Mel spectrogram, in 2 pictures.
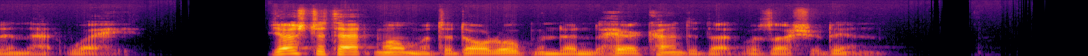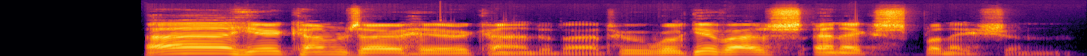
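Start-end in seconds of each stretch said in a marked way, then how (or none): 6.2-10.8 higher, louder, hearty welcome; exclaiming father. Acted. Father welcoming the tutor, higher and hearty. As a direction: greet the tutor gladly. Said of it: "exclaimed Herr Sesemann".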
